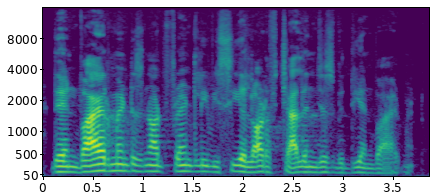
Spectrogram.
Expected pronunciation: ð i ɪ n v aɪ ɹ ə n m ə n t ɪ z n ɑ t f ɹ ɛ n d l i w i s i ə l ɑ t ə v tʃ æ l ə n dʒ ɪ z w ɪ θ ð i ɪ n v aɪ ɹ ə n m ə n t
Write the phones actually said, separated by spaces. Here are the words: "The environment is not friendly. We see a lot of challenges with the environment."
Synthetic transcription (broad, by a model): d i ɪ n v aɪ ə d m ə n t ɪ z n ɑ t f ɹ ɛ n d l i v i s i ə l ɑ t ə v tʃ æ l ə n dʒ ɪ z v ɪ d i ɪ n v aɪ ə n m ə n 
